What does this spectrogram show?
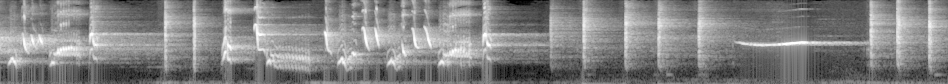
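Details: White-rumped shama, tail flicking, clicking and singing to excite other birds into contest song: a burst of rich looping whistled phrases, then rapid dry clicks repeated about twice a second and one long pure whistle.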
